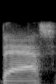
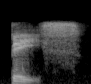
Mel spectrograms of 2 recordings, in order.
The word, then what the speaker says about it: bass: The, I know it looks like bass in English, but it's actually pronounced bass.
